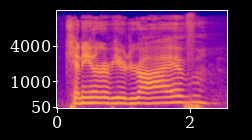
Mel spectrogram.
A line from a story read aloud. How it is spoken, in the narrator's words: With seriously slurred speech, said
